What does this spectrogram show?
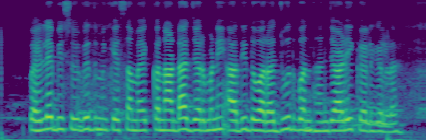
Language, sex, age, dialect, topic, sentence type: Magahi, female, 31-35, Western, banking, statement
